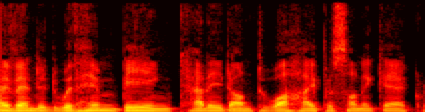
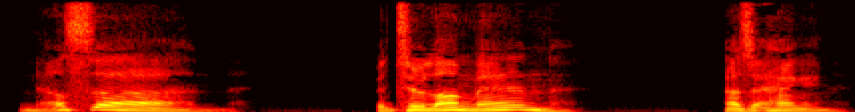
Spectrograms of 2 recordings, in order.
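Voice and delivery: drawn-out name, then higher and brighter greeting; happy greeting; 5 semitones higher, slower than usual. A narrator's reading. Ozzy greeting Nelson after too long, happy. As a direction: hail a long-lost buddy. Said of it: "Ozzy exclaimed happily".

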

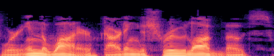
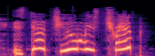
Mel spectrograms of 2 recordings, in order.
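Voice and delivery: very high little hedgehog maid; tiny laughing squeak; squeaky voice. Acted.

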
